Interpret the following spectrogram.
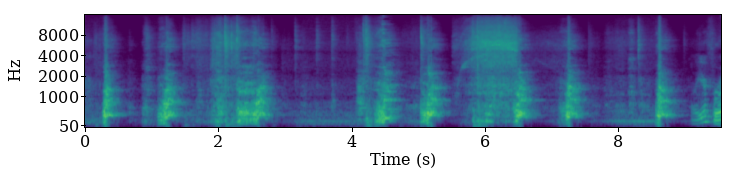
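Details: Pet Labrador Retriever, female, indoors in a kitchen, acting fierce in play at an object she is afraid of. Gives a series of about ten gruff barks at irregular intervals, with people talking in between.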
